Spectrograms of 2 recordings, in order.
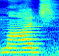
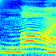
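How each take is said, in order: First: The word ends with a J sound. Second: The word ends with a D sound. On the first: The speaker calls it wrong. "people say Mod Podge" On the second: The speaker calls it right. "But it's Mod"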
